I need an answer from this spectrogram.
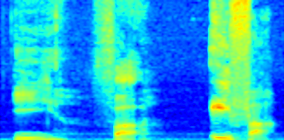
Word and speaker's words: Aoife: Now, it looks like Alfie, but that's not correct. And he's sent a little YouTube clip, I think this is his voice, of how to say his name. So let's have a little listen to this. Aoife. Aoife. Aoife. Aoife. So that's how you say it.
